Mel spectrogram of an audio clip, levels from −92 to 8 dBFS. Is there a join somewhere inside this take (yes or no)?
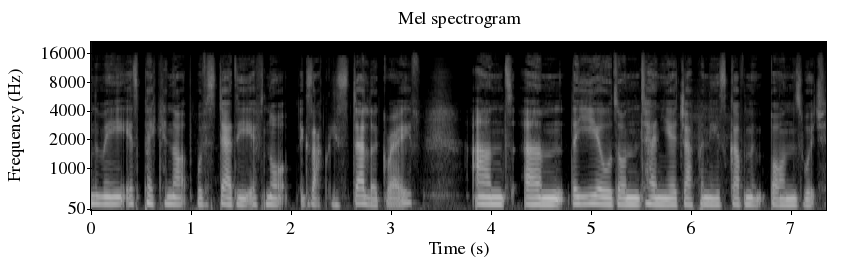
no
